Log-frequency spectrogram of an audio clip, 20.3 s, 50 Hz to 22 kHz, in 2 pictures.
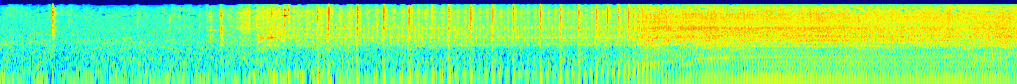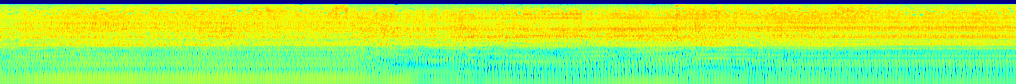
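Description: Ex-cell VR2500-1 pressure washer engine starting up and settling into a loud, steady, close-up drone near top speed, unloaded, running continuously alone.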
